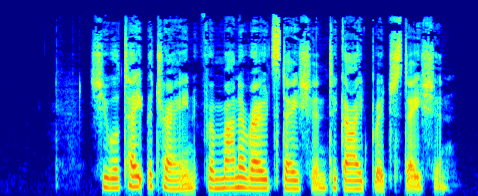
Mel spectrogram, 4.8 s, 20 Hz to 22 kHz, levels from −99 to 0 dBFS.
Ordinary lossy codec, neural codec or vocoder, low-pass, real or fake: MP3, 64 kbps; none; 19.8 kHz; real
